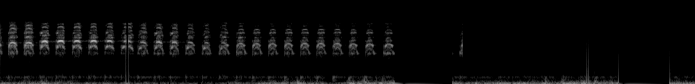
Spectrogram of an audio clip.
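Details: Female osprey on the Loch Arkaig nest, 1 Sep 2020, calling around a live flatfish delivery by the male; about four seconds of rapid repeated high squealing notes, then near quiet with soft rustles and a low steady hum from the nest camera.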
